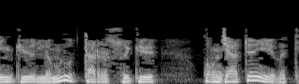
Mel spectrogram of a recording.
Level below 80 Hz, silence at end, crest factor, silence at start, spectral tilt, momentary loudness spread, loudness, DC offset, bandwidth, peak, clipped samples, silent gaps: -38 dBFS; 0 s; 14 dB; 0 s; -12 dB/octave; 4 LU; -14 LUFS; under 0.1%; 5.8 kHz; 0 dBFS; under 0.1%; none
